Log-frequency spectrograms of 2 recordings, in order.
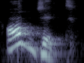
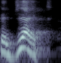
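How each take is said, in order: First: The stress is on the first syllable. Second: The stress is on the second syllable. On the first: It is used as a noun. "Object is a noun" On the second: It is used as a verb. "but object"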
